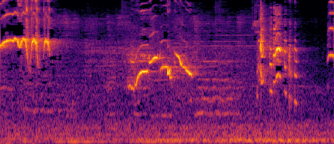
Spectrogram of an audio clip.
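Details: Agitated Oriental magpie-robin kept as a hobby bird in Indonesia, spreading its tail. A high thin whistle opens, then after a short pause comes a rising and falling whistled phrase and some high notes.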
